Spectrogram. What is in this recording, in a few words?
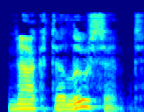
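"noctilucent", British English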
